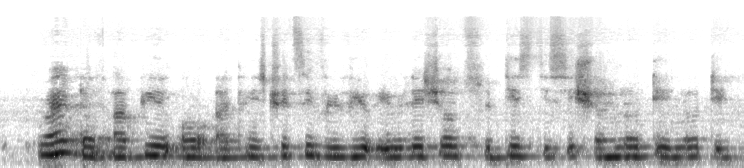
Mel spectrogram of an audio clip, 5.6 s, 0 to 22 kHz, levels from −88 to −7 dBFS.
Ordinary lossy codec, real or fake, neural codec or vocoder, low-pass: Opus, 24 kbps; fake; vocoder, 44.1 kHz, 128 mel bands, Pupu-Vocoder; 14.4 kHz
